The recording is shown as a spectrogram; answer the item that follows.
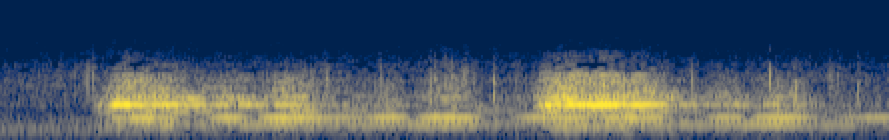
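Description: Sustained organ-like chords of a musical bridge between scenes, swelling up twice.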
